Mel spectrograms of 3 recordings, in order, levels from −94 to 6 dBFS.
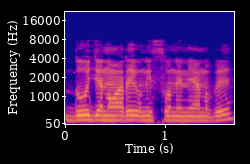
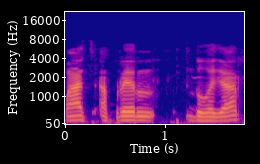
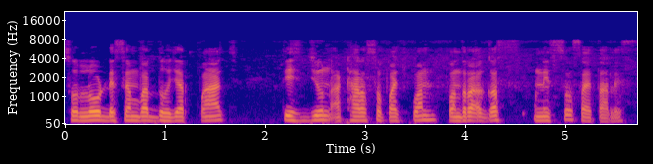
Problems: none marked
